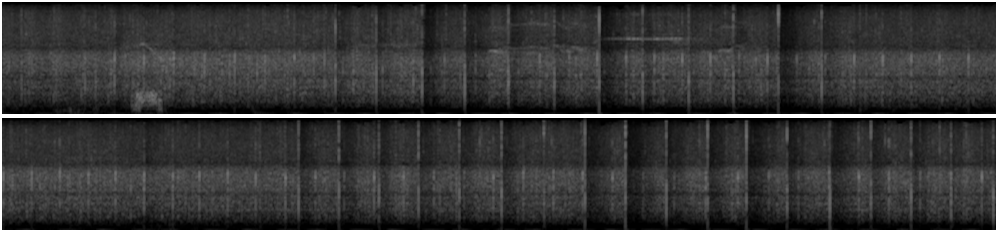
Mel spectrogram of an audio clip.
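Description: An audience applauds the volunteers of ONCE, the Spanish organisation for blind people, after being asked to stand. The clapping is steady for the full twenty seconds, a dense, even wash with no pauses, loud and sustained.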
